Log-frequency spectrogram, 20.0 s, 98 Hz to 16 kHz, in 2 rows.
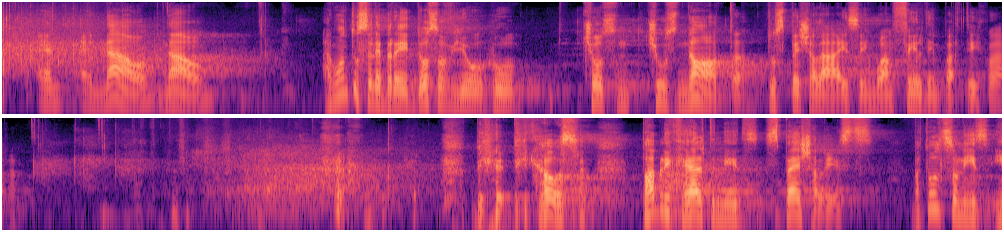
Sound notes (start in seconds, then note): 10.3 one person clapping; 11.4 laughter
